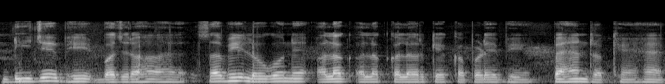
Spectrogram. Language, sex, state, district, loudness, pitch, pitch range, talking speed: Hindi, male, Madhya Pradesh, Umaria, -18 LUFS, 120 Hz, 115-135 Hz, 155 wpm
